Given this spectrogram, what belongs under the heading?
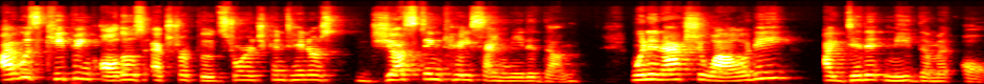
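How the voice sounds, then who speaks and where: A loud woman's voice, fairly high-pitched, with very wide pitch swings. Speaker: decluttering coach. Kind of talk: live stream talk. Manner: fast.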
